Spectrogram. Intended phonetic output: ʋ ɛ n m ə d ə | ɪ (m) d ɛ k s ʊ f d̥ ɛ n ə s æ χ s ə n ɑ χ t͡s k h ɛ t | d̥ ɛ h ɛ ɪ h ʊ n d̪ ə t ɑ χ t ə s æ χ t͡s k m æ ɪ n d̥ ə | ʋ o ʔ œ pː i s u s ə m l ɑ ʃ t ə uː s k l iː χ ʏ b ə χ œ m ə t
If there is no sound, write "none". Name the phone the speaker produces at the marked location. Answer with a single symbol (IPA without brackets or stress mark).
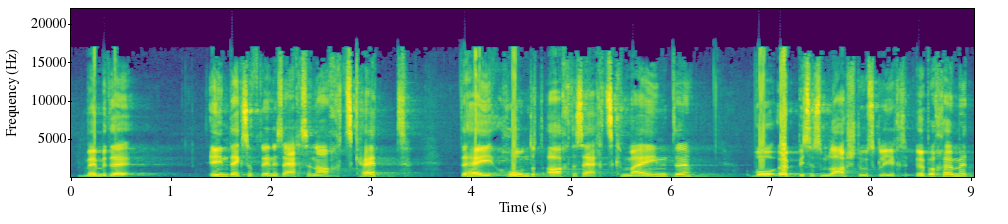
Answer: n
